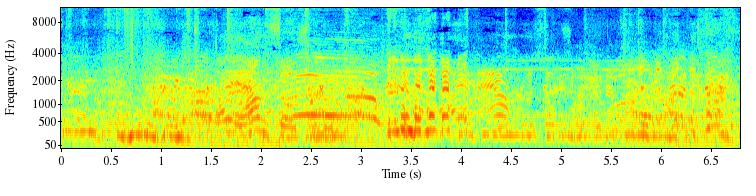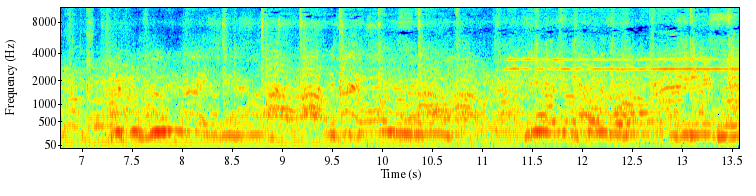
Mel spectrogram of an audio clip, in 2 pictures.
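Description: A crowd of men and women talks and shouts nearby outdoors.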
